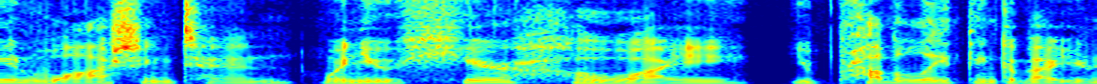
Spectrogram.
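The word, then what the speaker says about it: Hawaiʻi: think people should say Hawaii correctly too so let's just say it correctly again let's just repeat it it's Haw the W is sometimes pronounced as a v but there's definitely what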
